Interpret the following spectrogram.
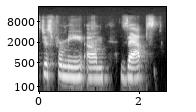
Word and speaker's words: Zapp: So it's Zapp, Zapp. It's a long A sound or A sound.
